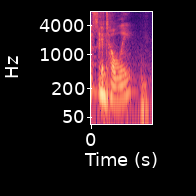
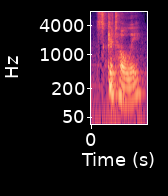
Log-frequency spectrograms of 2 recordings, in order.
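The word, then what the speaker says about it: Skatole: Aren't you glad that you got Scatoli? How do you actually pronounce that? Scatoli. Is that really it? Scatoli. Is that really it? Yeah. Well, I mean, because scat, like scatology. The study of scat.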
